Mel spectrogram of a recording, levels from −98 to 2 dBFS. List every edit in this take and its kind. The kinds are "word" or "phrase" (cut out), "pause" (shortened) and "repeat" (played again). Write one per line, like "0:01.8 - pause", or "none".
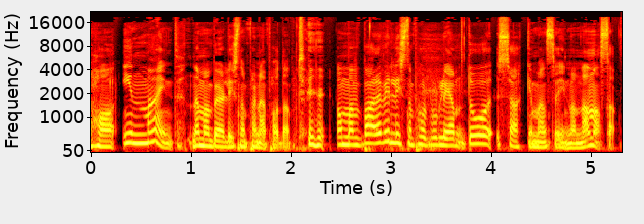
none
